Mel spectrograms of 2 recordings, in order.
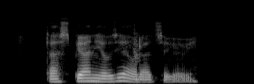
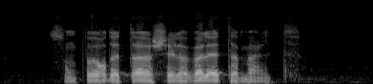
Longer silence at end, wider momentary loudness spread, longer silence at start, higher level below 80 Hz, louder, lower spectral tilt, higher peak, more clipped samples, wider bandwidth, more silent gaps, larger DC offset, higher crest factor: second, 0.55 s vs 0.75 s; second, 13 LU vs 19 LU; about the same, 0.45 s vs 0.5 s; second, -74 dBFS vs -50 dBFS; about the same, -29 LUFS vs -28 LUFS; about the same, -6.5 dB/octave vs -6 dB/octave; about the same, -10 dBFS vs -10 dBFS; neither; second, 9.2 kHz vs 11.5 kHz; neither; neither; about the same, 20 dB vs 20 dB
